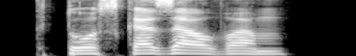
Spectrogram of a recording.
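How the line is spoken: Sterner repeated. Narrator (Russian): повторил он еще более суровым тоном

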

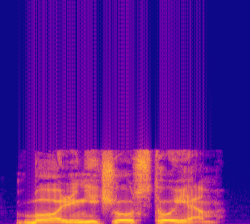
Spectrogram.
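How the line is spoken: Zombie's wheeze. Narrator (Russian): прохрипел один из зомби

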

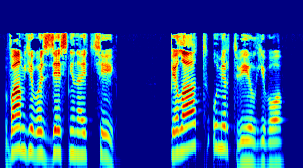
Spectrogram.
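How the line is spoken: Tired, indifferent. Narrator (Russian): Раб ответил им усталым и равнодушным тоном

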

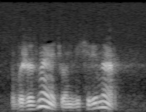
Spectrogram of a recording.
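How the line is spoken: Plain. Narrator (Russian): сказала Хоуп

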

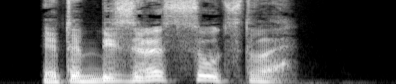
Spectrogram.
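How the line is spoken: Growl. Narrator (Russian): рыкнул он

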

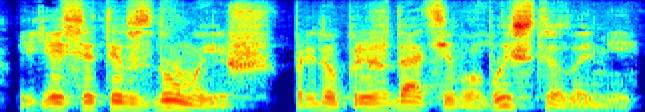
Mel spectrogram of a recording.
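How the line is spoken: Plain. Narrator (Russian): сказал Рой

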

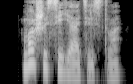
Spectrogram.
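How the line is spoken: Sighing. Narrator (Russian): вздохнула я

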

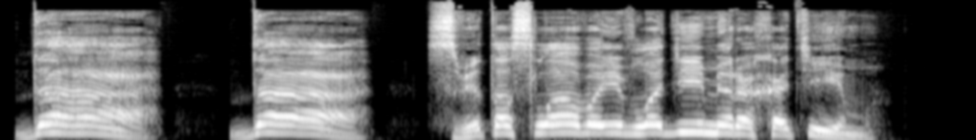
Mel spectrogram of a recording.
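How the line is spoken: Crowd shouting. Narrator (Russian): они закричали

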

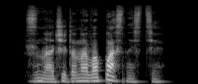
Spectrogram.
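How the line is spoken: Sharp. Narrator (Russian): резко сказал Воронцов

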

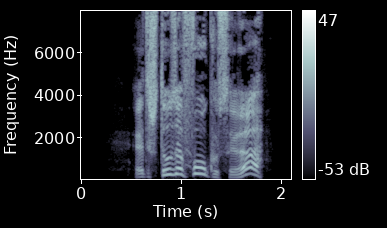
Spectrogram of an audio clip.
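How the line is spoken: Furious growl. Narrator (Russian): краснея от ярости прорычал шериф

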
